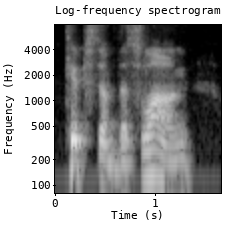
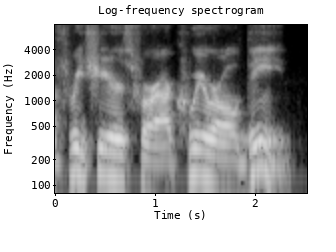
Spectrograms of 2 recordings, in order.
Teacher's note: or slips of the tongue meaning what i've done there is reversed initial consonants and consonant blends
